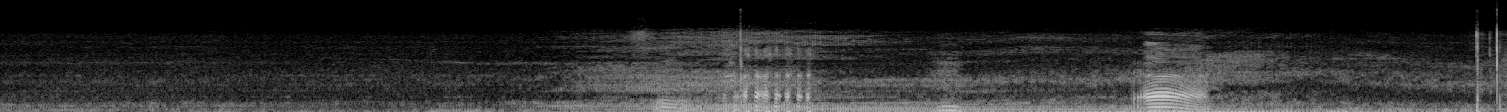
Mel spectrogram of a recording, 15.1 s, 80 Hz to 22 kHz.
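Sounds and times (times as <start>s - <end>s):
vehicle engine passing by: 3.4s - 15.0s.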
